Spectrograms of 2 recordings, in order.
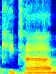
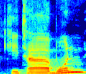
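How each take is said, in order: First: The word ends without the final 'un' sound. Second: The word ends with a final 'un' sound. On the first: The reader stops on the word. "If you stop on it, you can also say kitab, and you just simply don't read the un at the end" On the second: The word is read in full without stopping. "if you read it one hundred percent"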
